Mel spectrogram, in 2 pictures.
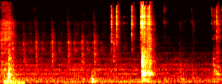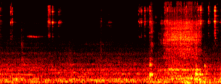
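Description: Domestic sewing machine running in short stitching bursts along the neckline of a lined blouse, close and fairly quiet, with clicks and brief pauses between runs as the fabric is turned.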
